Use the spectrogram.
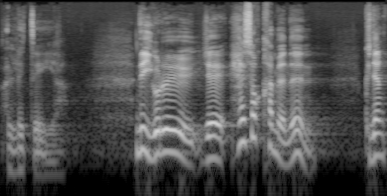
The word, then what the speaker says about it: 알레테이아: 이 진리는 알레테이아라고 읽습니다. 알레테이아.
